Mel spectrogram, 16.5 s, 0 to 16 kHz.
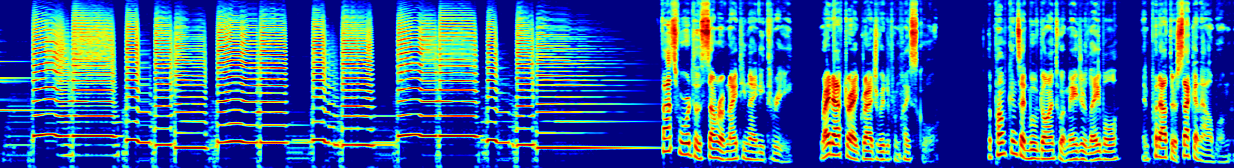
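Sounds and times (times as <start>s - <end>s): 
two thick fuzzy distorted electric guitars playing a melodic riff: 0.0s - 8.4s
speech: 9.0s - 12.6s, 13.2s - 16.4s.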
